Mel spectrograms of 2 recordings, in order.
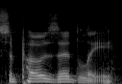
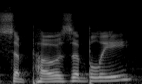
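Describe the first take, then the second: First: The middle has a clear D sound. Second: The middle has no clear D sound. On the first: The speaker calls it right. "but it's supposedly" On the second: The speaker calls it wrong. "I heard King say supposedly"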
